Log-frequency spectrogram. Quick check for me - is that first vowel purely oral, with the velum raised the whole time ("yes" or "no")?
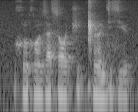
no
